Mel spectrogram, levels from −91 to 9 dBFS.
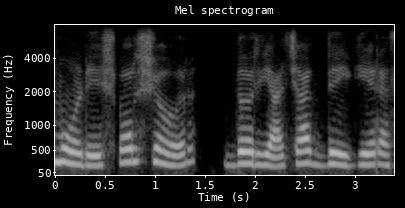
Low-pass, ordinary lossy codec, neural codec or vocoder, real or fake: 7.2 kHz; Opus, 16 kbps; codec, 24 kHz, 6 kbps, HILCodec; fake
